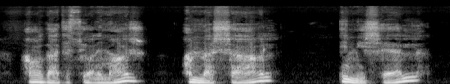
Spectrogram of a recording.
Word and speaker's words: Charles: Regardez sur l'image, on a Charles et Michel à la pêche. C'est-à-dire qu'ils vont à la pêche. Et d'un homme d'abou, il a assaid. Charles, CH se prononce ch, CH se prononce cha, Charles.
